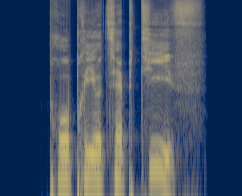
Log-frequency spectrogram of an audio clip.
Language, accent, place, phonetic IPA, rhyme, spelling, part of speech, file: German, Germany, Berlin, [ˌpʁopʁiot͡sɛpˈtiːf], -iːf, propriozeptiv, adjective, De-propriozeptiv.ogg
- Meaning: proprioceptive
